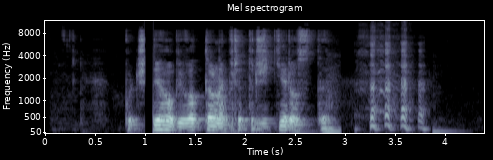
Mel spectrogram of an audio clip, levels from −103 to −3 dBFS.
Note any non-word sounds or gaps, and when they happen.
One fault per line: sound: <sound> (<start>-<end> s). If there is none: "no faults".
sound: dropout (1.0-1.1 s)
sound: laugh (3.1-3.9 s)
